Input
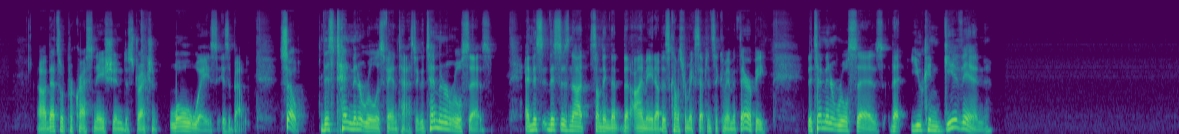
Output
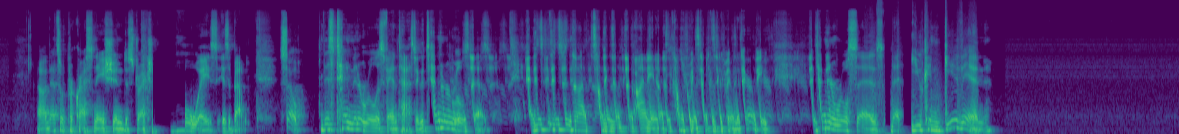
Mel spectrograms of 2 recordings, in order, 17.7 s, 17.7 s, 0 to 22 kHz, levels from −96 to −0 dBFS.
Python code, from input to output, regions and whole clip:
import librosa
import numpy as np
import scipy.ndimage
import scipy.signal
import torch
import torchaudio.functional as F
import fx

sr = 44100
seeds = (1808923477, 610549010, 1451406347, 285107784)

y = fx.chain(x, sr, fx.cheby2_bandstop(low_hz=270.0, high_hz=2400.0, order=4, stop_db=50),
    fx.over_compress(threshold_db=-42.0, ratio=-0.5), at=(2.29, 2.79))
y = fx.chain(y, sr, fx.transient(attack_db=4, sustain_db=-10),
    fx.dispersion(late='lows', ms=84.0, hz=940.0),
    fx.echo_wet_highpass(ms=276, feedback_pct=59, hz=1500.0, wet_db=-16.5), at=(6.44, 12.46))
y = fx.chain(y, sr, fx.backlash(play_db=-41.0),
    fx.band_squash(depth_pct=70), at=(12.96, 14.68))
y = fx.peak_eq(y, sr, hz=250.0, db=-10.0, octaves=0.56)
y = fx.hum_notches(y, sr, base_hz=50, count=4)
y = fx.over_compress(y, sr, threshold_db=-30.0, ratio=-1.0)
